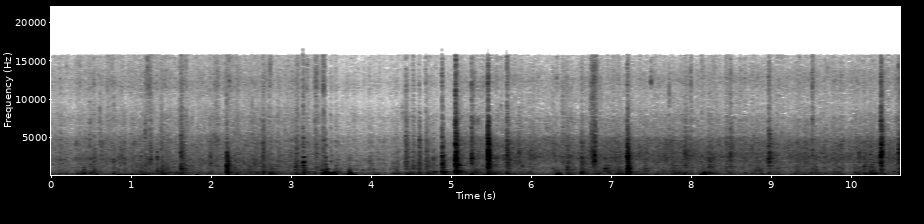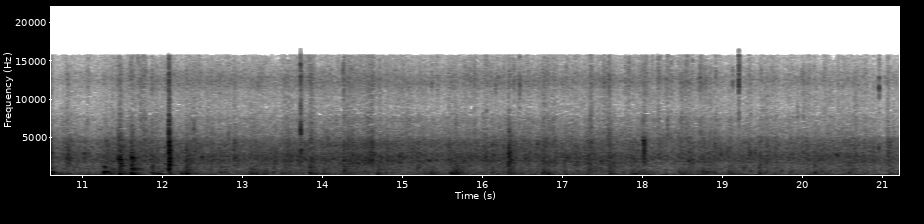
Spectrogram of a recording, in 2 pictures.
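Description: Steady rain falling, with irregular sharp drips and knocks through the first half, the loudest about three and a half seconds in.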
